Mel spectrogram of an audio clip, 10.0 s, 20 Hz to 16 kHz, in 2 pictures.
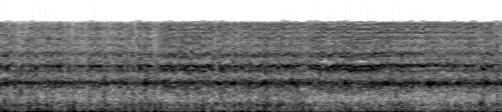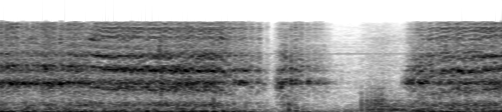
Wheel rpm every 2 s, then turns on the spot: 230, 220, 230, 150, 60.
none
